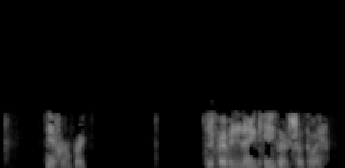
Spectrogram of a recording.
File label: Police Department Dispatch; Grand Junction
